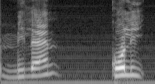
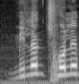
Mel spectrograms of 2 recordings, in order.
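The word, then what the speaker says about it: melancholy: अगर नहीं सुना तो लिख लीजिएगा बेटा, मिलन, CHOLY, उच्चारण क्या है, मिलैनकॉली। ये मिलन छोले मत पढ़ लेना इसको, कहीं आपको मिलन छोले, इट्स मिलन कॉली, क्योंकि लोग उच्चारण बड़ा गलत पढ़ते हैं इसका।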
